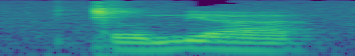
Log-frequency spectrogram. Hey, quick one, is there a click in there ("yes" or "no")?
yes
